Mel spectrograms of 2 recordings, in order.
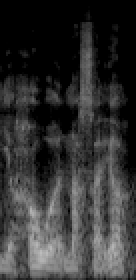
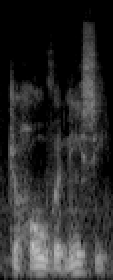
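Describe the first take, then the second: First: The name begins with a 'Yah' sound. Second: The name begins with a 'Jeh' sound. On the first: The speaker calls it right. "the correct pronunciation of that would be" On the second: The speaker calls it wrong. "it says in the English"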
